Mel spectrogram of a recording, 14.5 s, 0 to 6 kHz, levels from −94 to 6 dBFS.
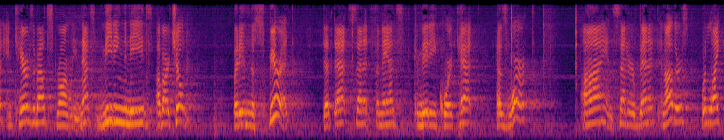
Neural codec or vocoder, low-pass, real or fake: vocoder, 24 kHz, 100 mel bands, Vocos; 5.4 kHz; fake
